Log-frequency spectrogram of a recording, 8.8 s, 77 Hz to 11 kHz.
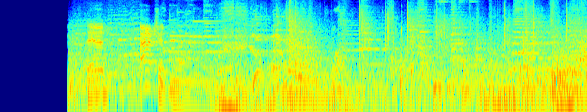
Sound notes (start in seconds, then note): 3.2 grunting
